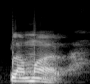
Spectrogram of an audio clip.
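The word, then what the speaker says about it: plumber: ప్లమర్ ప్లమర్, ఇక్కడ be pronunciation అనేది మనకి ఇక్కడ లేదు, ప్లమర్.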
